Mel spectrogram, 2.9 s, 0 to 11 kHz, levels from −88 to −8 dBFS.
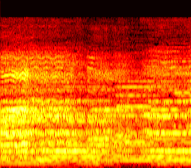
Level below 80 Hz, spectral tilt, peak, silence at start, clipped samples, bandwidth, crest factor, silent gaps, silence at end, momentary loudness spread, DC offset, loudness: -62 dBFS; -6 dB/octave; -2 dBFS; 0 s; under 0.1%; 8 kHz; 18 dB; none; 0 s; 9 LU; under 0.1%; -20 LUFS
